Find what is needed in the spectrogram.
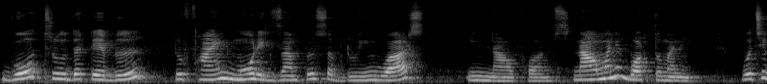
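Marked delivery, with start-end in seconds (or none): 0.0-5.8 slow, carefully spaced read-aloud. Shown as a demonstration. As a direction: read it slowly for the class. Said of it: "teacher reads textbook line aloud". (ধীরে ধীরে পড়ে শোনানো)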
